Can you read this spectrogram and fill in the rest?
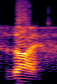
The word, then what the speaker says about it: Zeiss: Yes, Zeiss. Yeah. – And is that like something that you can, I don't know, what can you see through the Zeiss telescope? How far can you view? So, Zeiss is our big telescope.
